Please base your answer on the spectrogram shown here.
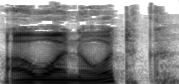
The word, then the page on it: awano'tg: Mi'gmaq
